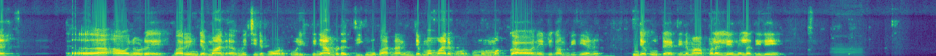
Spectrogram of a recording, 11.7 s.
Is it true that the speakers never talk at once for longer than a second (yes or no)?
no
